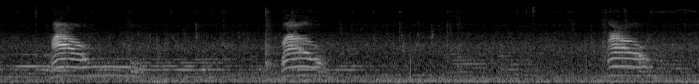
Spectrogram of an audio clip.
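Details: Three sharp, bright meows spaced a few seconds apart from a wild stray cat badly infected with scabies, found during feeding; steady hiss and faint tonal hum underneath.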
